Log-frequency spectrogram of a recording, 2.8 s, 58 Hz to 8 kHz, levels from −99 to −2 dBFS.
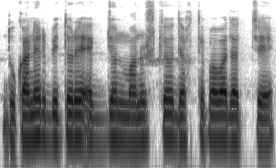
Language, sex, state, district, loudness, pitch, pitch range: Bengali, male, Assam, Hailakandi, -18 LUFS, 135 Hz, 130-140 Hz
